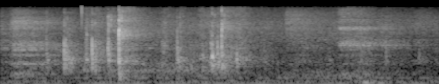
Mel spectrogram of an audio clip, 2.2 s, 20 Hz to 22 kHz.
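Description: A few quiet clicks and taps as an E-DRA EK375 Pro mechanical keyboard is handled, turned over and set down on a desk mat.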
